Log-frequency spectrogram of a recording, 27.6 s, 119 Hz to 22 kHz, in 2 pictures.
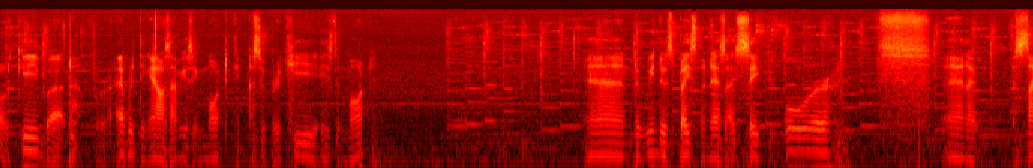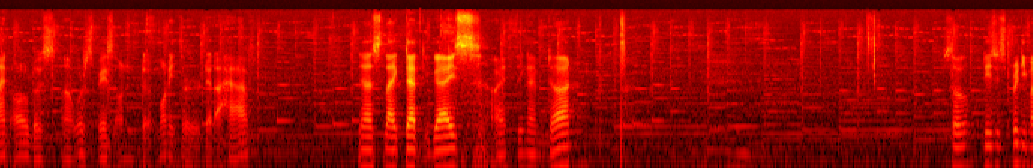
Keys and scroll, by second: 10.2 Right, 15.9 Right, 19.7-20.4 typing.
